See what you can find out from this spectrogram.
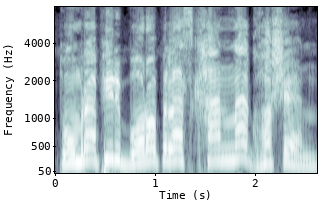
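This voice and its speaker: A man's voice: sits high, moderate pace, fairly bright tone, no room sound. A man voicing a stingy, grumpy village father in a comedy cartoon, blunt and grumbling with a northern Bengali Rangpuri accent. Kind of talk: comic cartoon dialogue.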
